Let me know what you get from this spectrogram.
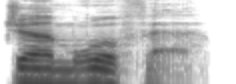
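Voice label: "germ warfare", British English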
